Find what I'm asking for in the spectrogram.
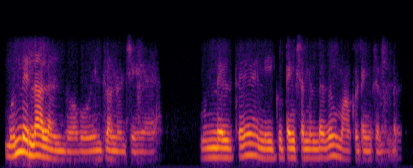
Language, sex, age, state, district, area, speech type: Telugu, male, 18-30, Telangana, Hanamkonda, urban, conversation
